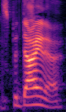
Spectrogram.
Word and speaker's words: Spadina: Spadina.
